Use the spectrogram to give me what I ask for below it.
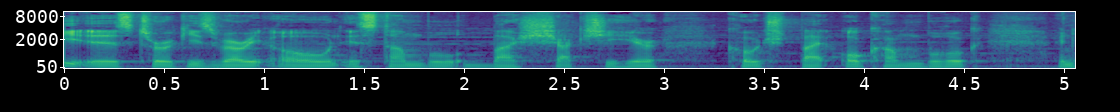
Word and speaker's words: Başakşehir: So I think that could be the way the group finishes up, and it could be a battle for third between Başakşehir and Wolfsburger. So apologies if I've murdered the pronunciation of that there. – That's fine. Başakşehir, but you...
